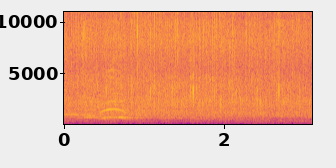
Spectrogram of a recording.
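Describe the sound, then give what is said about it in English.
Audience applause welcoming a guest speaker at a church, a steady wash of clapping that swells slightly early on, then continues evenly at a moderate level. “So would you put your hands together and welcome Doc Henley as he comes to share with us today.”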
